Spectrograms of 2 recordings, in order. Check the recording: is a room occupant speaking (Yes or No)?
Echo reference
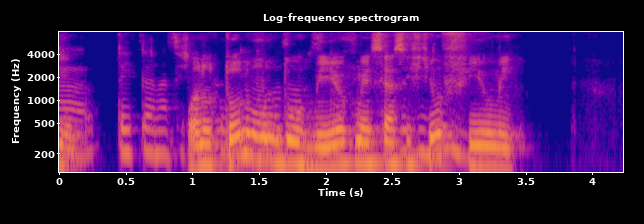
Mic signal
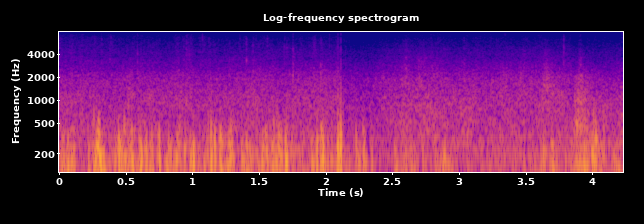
No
